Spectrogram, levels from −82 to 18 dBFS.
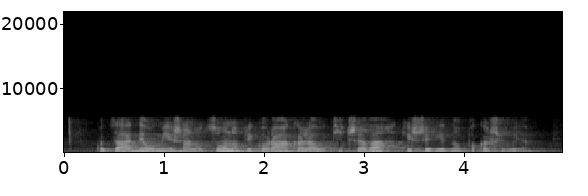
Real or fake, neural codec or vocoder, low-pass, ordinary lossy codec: real; none; 5.4 kHz; AAC, 48 kbps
